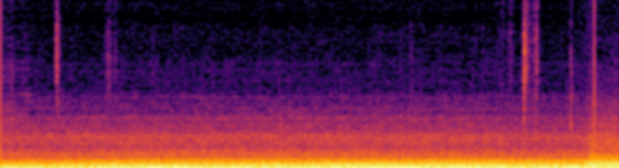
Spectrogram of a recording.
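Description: Steady, loud road rumble and engine drone from inside a car cruising nonstop on the Ahmedabad–Dholera expressway in Gujarat, continuous with no breaks.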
